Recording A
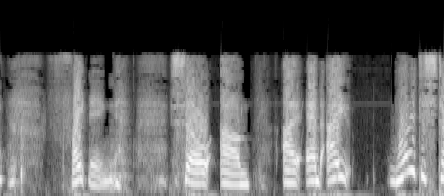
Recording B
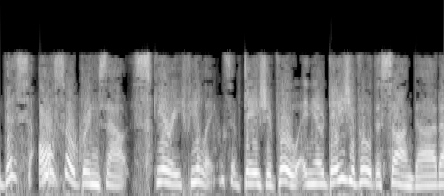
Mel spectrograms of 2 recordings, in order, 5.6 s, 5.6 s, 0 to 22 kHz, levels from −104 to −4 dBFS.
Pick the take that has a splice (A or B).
B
